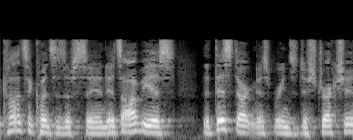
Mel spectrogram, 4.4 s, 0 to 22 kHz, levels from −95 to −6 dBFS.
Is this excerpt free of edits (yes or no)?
yes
